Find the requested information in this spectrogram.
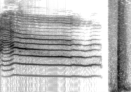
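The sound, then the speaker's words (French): A cat lets out one long, steady, tonal cry lasting over a second, then after a short silence comes a single dull thump. “voit le chat qui le regarde intensément, puis qui se met à trembler. Soudain, l'animal pousse un cri et meurt.”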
